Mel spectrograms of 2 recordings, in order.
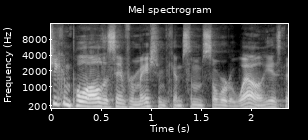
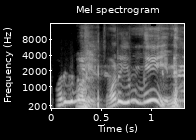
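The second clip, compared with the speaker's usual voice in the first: mock high voice; faster than usual. High mocking repeat.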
